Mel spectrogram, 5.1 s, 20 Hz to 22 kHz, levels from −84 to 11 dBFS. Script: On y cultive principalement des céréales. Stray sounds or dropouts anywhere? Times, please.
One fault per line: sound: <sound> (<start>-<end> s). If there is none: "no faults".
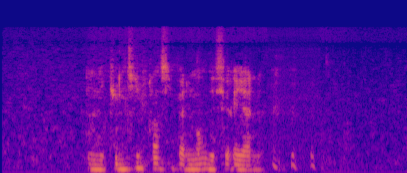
sound: laugh (3.4-4.0 s)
